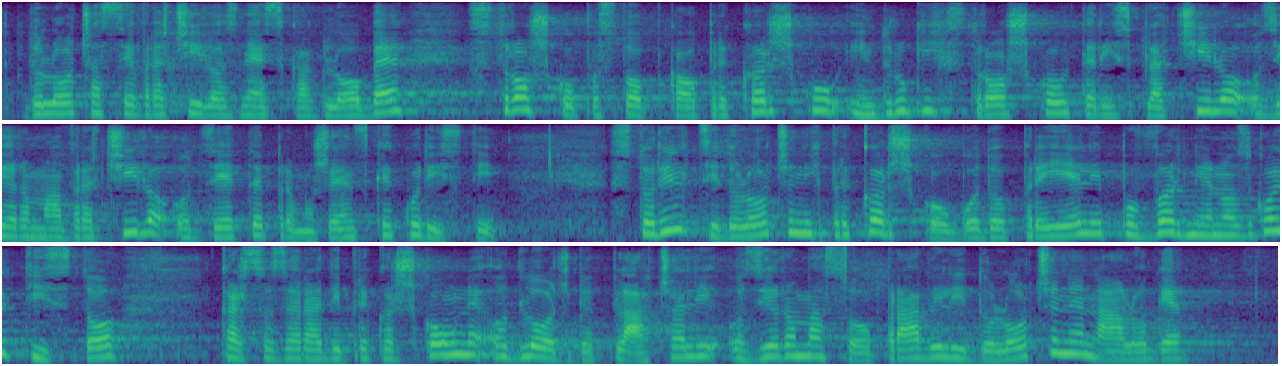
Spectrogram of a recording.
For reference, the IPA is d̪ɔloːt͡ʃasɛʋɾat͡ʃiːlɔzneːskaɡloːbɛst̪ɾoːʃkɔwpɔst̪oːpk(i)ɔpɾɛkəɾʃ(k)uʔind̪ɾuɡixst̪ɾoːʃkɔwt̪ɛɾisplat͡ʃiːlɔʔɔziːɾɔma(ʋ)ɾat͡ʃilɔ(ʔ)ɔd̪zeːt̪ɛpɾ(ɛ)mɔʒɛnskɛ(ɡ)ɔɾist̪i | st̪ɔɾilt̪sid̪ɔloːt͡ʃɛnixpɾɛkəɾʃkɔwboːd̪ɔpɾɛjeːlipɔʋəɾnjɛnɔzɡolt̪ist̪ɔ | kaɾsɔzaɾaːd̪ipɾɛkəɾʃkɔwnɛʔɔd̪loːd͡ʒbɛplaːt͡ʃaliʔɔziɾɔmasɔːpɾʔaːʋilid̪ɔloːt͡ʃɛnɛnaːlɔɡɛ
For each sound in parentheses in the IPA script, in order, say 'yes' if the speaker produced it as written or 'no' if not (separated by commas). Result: no, yes, yes, yes, yes, no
